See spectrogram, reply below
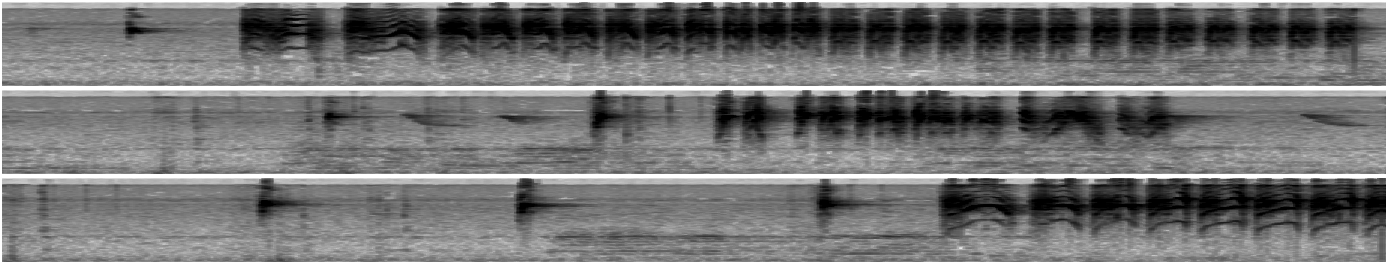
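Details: Sunbird, known locally as sogok ontong, singing a lure meant to prompt quick replies from other sunbirds: long bursts of very high, rapid, sputtering trills broken by pauses and isolated thin chips, with faint low background noise.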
